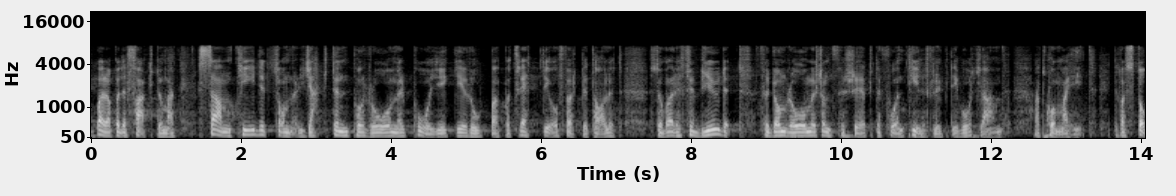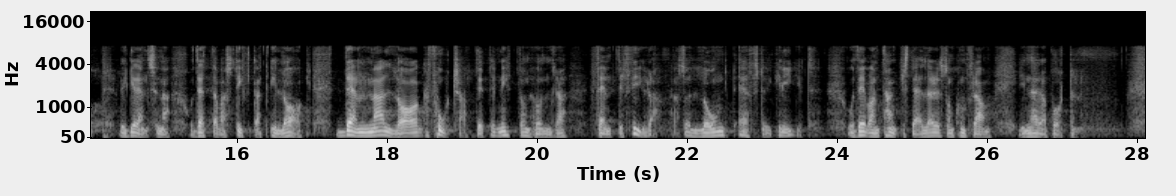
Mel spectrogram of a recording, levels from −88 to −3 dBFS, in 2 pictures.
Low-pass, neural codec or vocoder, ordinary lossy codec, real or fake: 7.2 kHz; codec, 44.1 kHz, 7.8 kbps, Pupu-Codec; none; fake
